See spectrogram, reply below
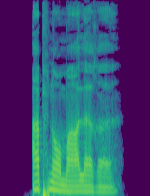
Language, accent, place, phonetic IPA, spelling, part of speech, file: German, Germany, Berlin, [ˈapnɔʁmaːləʁə], abnormalere, adjective, De-abnormalere.ogg
- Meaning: inflection of abnormal: 1. strong/mixed nominative/accusative feminine singular comparative degree 2. strong nominative/accusative plural comparative degree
